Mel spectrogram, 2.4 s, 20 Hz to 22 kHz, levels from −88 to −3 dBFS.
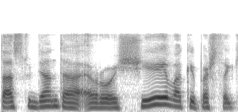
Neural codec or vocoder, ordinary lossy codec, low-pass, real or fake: codec, 16 kHz, 1 kbps, X-Codec, WavLM features, trained on Multilingual LibriSpeech; AAC, 96 kbps; 7.2 kHz; fake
